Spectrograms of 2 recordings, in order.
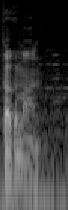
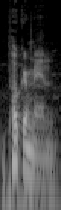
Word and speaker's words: Pokémon: because they could never comprehend that it's pronounced Pokemon like my my dad called them uh poker man uh my no no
